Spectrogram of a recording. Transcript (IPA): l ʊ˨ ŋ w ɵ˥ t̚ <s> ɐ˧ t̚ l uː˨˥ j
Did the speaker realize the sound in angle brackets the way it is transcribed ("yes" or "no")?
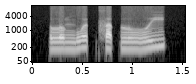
yes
